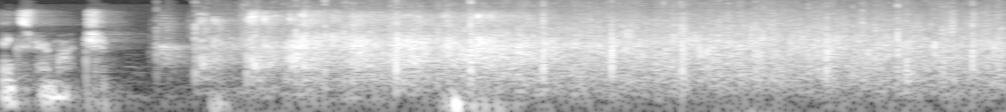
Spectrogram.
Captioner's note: crowd claps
